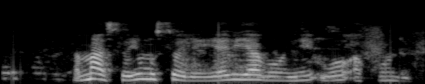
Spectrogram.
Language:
Kinyarwanda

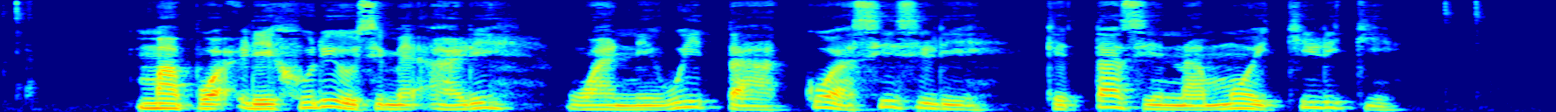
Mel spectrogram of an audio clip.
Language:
Central Tarahumara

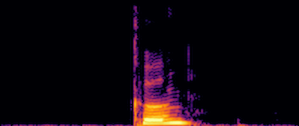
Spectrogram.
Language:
Swedish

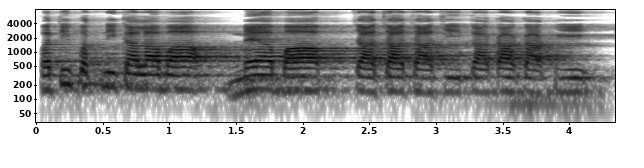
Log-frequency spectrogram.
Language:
Maithili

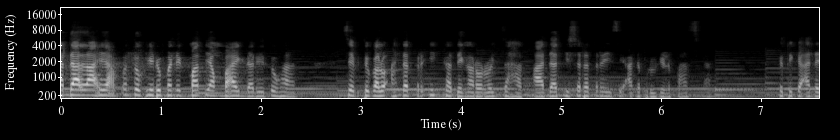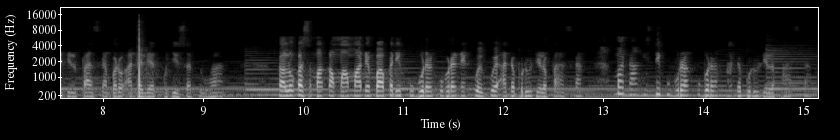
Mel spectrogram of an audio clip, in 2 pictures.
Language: Indonesian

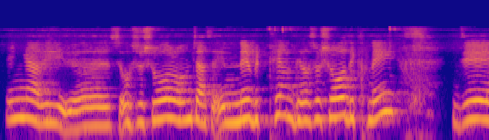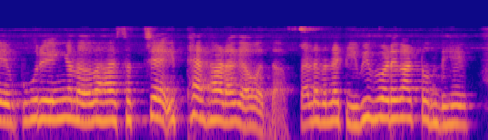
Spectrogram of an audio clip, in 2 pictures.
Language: Dogri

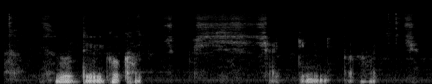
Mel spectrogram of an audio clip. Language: Bangla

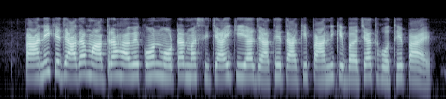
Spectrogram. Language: Chhattisgarhi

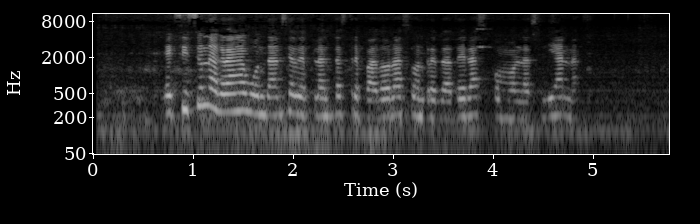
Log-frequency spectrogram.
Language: Spanish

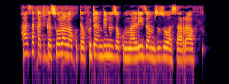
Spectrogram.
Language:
Swahili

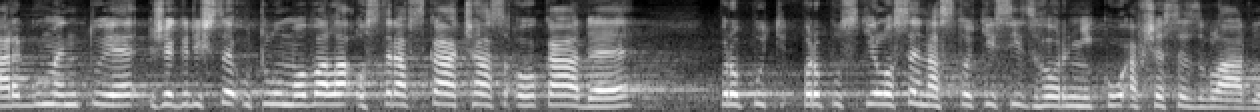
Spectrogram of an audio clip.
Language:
Czech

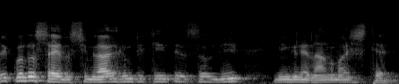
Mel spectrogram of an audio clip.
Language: Portuguese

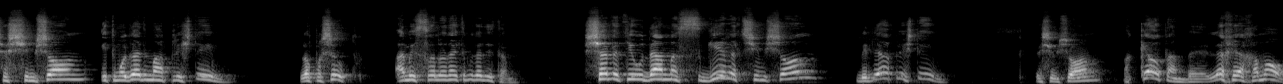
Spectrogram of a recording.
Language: Hebrew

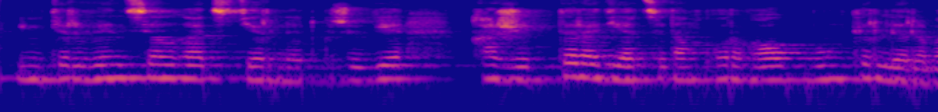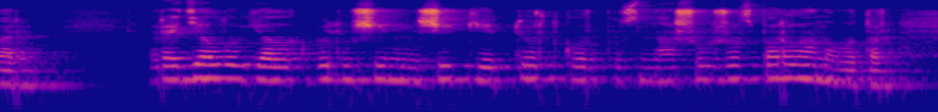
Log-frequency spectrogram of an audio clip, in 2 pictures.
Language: Kazakh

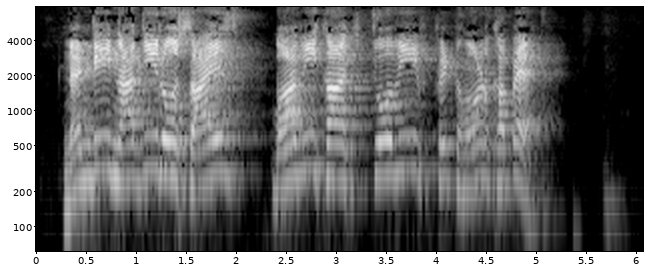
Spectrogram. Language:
Marwari (Pakistan)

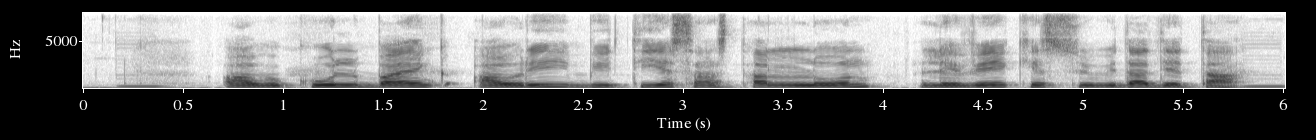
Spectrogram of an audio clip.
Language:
Bhojpuri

